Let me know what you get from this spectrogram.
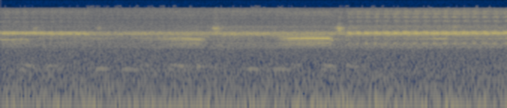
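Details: Cicada chorus in Japan: a continuous high ringing buzz holds level throughout. Brief tonal whistles sit below it, with a row of soft low repeated notes in the first half. It swells slightly louder just before the fifth second.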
